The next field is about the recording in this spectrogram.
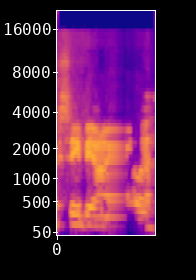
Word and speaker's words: CBILS: Because I think, correct me if I'm wrong, if you're going to go for this, how do you pronounce it, this acronym, SIP bills? This is the coronavirus business interruption loan scheme. Any way to pronounce, is there how are people pronouncing it, SIP bills? – I'd go CBILS.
